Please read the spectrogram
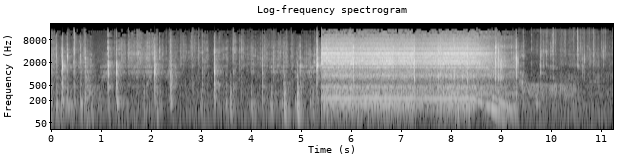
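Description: A utensil knocking and scraping inside a blender jar, a string of sharp clicks, as the stuck shake is scraped off the sides. About five seconds in, a countertop blender switches on abruptly with a protein shake in it, runs for about three seconds, then winds down with a falling hum.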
